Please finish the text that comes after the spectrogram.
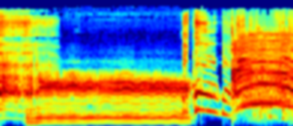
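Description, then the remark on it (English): A person makes a foghorn-like noise with their throat: a long, loud, low droning tone that wavers slightly, then swoops downward before a second harsh, strained blast. No one speaks. “I have no idea the science behind how I'm making that noise. I don't. I do something with my throat.”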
